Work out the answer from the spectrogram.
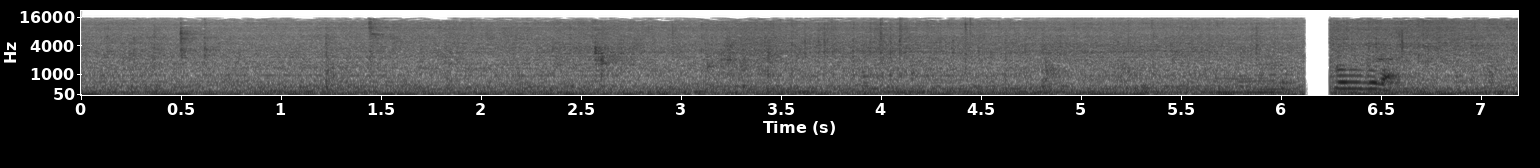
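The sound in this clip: Meat frying in a pan without oil gives a dense, steady sizzle with scattered crackles and pops, continuous throughout apart from a brief cut near the end.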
